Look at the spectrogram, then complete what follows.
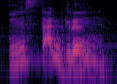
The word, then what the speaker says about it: Instagram: rede social é o Instagram Instagram né ou ou algumas pessoas chamam de insta né Instagram na pronúncia correta em inglês é instagram instagram repeat with me Instagram ok Nossa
